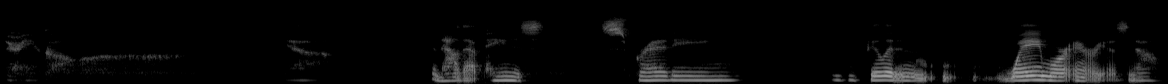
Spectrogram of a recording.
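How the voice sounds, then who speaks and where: A woman leading a guided meditation in a gentle, halting way, with long pauses between phrases. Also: mid-range voice, level tone, vocal fry, highs cut off.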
